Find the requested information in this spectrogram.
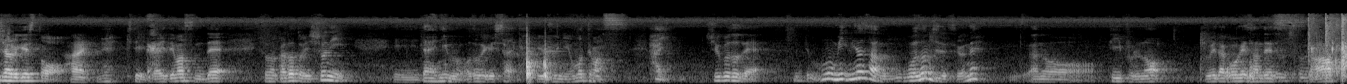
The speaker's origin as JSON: {"language": "Japanese", "region": "Saitama", "country": "Japan", "tie": "born or raised there", "moved": "as an adult", "lives_now": "Higashiyoshino, Japan", "said": "僕は埼玉県出身ででして今は奈良県の東吉野村っていうところにあの、まあ、いわゆる移住っていうんですかね、今流行りのワードで言うと3年前に移住しまして"}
